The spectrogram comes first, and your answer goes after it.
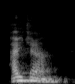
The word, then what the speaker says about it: Eitan: And I'm not sure how to pronounce his name, Eitan Stib. Eitan.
